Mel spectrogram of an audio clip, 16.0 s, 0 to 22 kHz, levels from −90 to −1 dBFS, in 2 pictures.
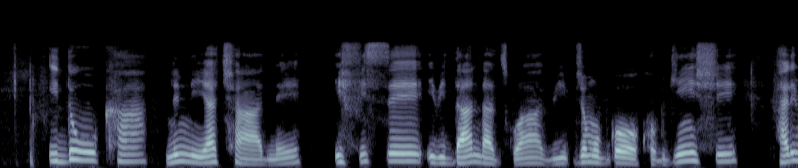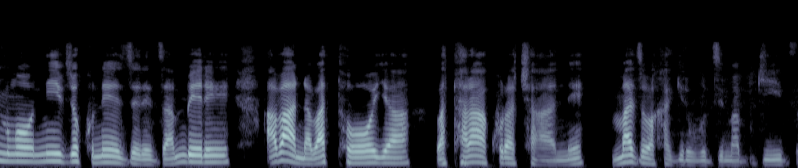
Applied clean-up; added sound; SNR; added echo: none; none; none; none.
